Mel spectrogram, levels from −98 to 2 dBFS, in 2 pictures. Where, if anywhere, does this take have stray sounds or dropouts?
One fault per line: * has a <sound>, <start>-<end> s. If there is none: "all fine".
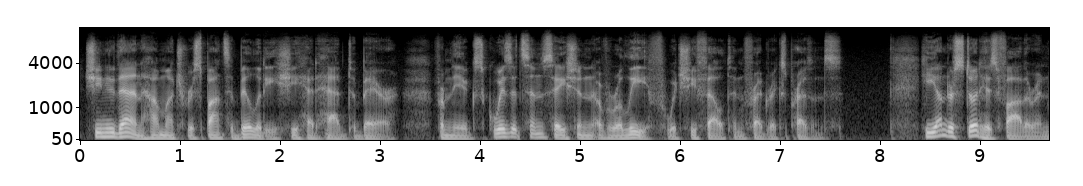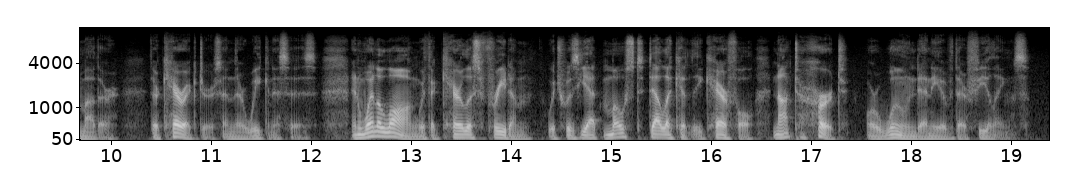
all fine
